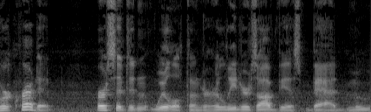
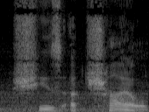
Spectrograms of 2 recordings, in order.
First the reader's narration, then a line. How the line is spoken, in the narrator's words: In a reasonable tone, she said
